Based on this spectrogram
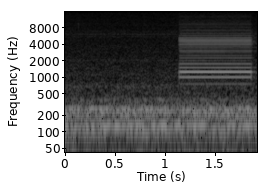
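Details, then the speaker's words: T238 optical MOSFET (digital trigger unit) in a V2 gearbox gel blaster: two clean electronic beeps counting values in the setting menu while setting pre-cocking, apparently to 4 of 6. "So what you do is you wait for the number that you want, and then you pull the trigger. So I've just set that to the 4 out of 6 for pre-cocking, I believe."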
